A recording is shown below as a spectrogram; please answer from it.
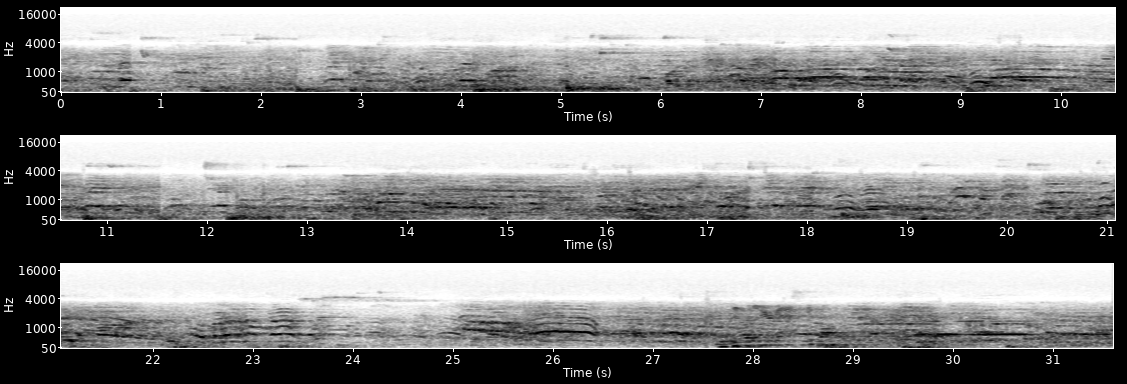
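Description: A basketball bouncing repeatedly on a gym floor during play, under the steady chatter of many voices in the gym.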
